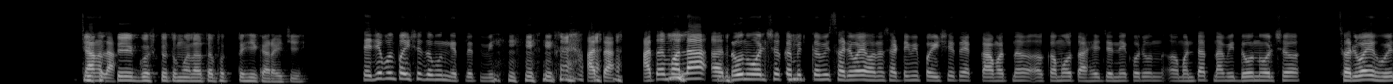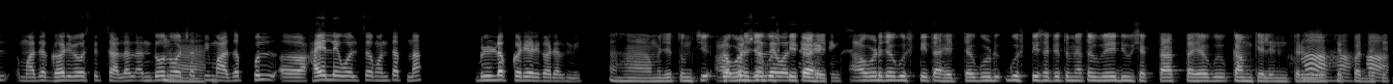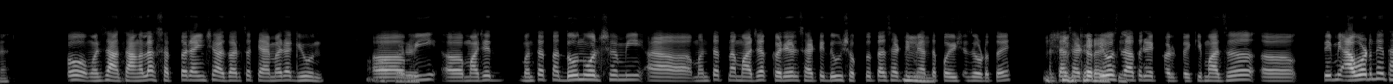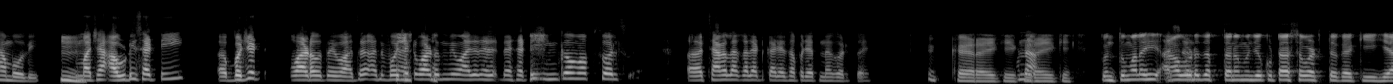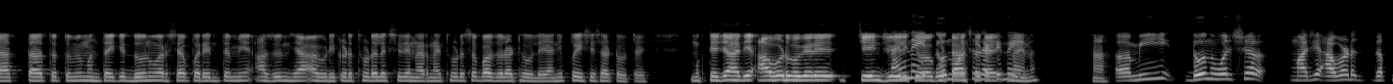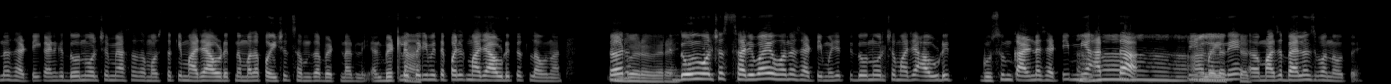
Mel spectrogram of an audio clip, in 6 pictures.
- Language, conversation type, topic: Marathi, podcast, तुमची आवड कशी विकसित झाली?
- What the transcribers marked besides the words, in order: laugh; in English: "सर्वाइव"; in English: "सर्वाइव"; in English: "बिल्डअप"; tapping; chuckle; laugh; laughing while speaking: "माझं आणि बजेट वाढवून मी माझ्या त्या त्यासाठी"; chuckle; other background noise; in English: "ऑफ"; laugh; laughing while speaking: "आवड वगैरे"; in English: "सर्वाइव"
